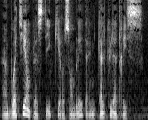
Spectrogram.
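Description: A man reading a children's story aloud in a measured, clear narration. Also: extremely low pitch, sing-song.

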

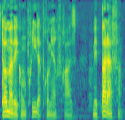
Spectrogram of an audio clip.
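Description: A man narrating a storybook in a measured, scripted audiobook delivery. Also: low voice, expressive.

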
